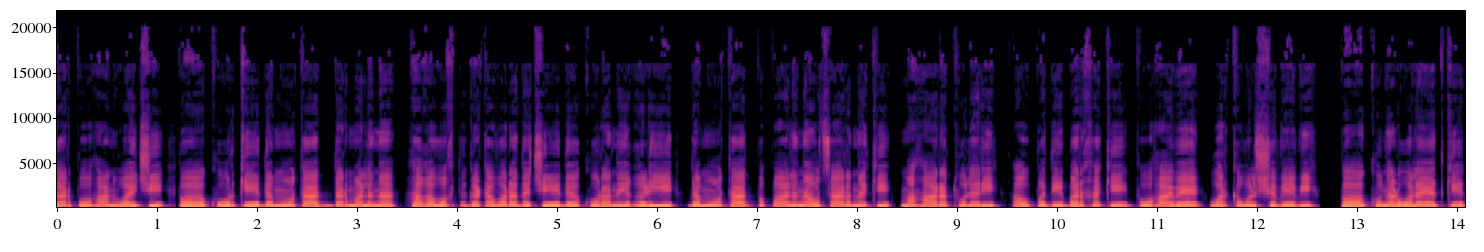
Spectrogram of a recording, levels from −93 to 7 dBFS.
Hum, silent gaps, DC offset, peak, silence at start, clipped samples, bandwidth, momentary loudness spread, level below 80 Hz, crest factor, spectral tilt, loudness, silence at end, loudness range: none; 12.63-12.83 s; under 0.1%; -8 dBFS; 0 s; under 0.1%; 18.5 kHz; 4 LU; -68 dBFS; 14 dB; -7.5 dB/octave; -22 LUFS; 0 s; 2 LU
